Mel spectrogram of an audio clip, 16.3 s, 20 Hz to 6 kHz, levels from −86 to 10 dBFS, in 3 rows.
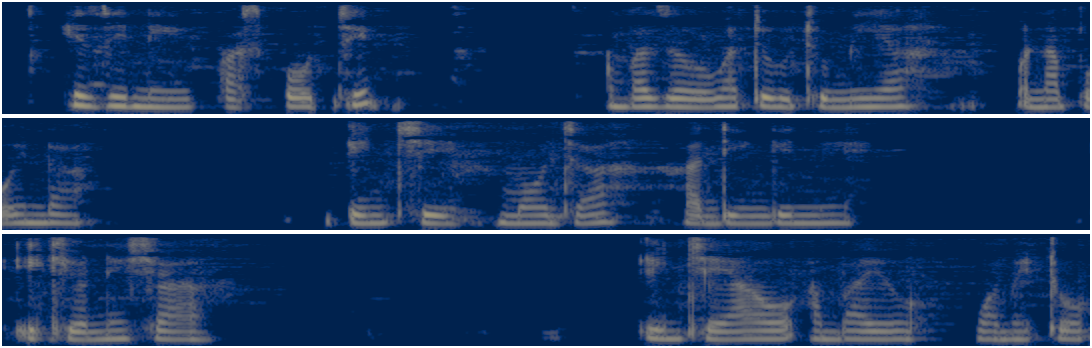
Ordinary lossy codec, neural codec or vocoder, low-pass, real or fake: MP3, 32 kbps; none; 5.4 kHz; real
